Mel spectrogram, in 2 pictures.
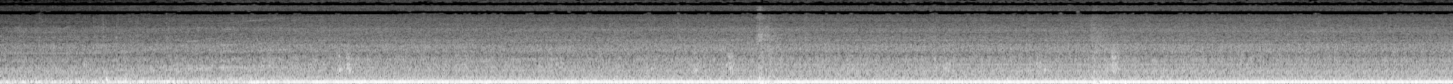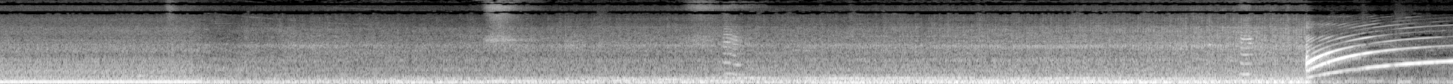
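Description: Fire engine's diesel engine running steadily, its tone dropping and growing rougher about halfway through. Near the end a siren winds up in a steep rising wail as the engine pulls out.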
